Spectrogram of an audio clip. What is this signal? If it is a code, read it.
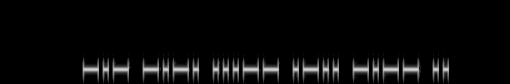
Morse code, heard as a keyed tone, about 24 wpm, 700 Hz. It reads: KC3LYI
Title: Speed Racing - USA 2x3 Call Signs 20wpm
